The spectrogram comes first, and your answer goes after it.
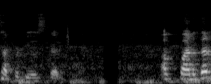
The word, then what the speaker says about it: coup: Type of injury is called as अ Koo injury. इस injury को क्या कहते हैं? कू इंजरी। ये टी जो है इसका साइलेंट है, और अगर ऑपोजिट साइड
